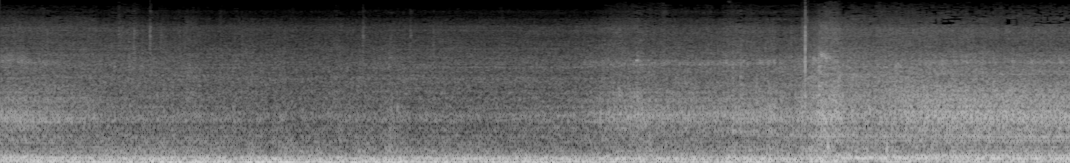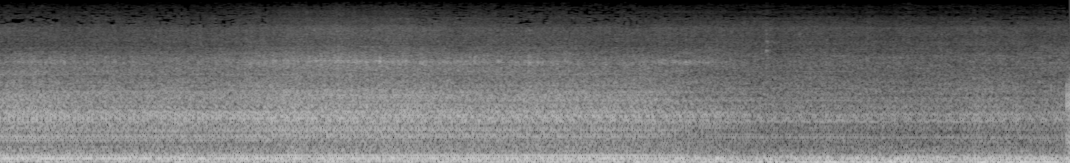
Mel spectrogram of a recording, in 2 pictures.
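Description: Semi truck's diesel engine running steadily while driving, heard from inside the cab, with tyre and road noise from the snow-packed ice that swells about four seconds in and eases near the end; one short click about six seconds in. No cracking is heard from the ice.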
